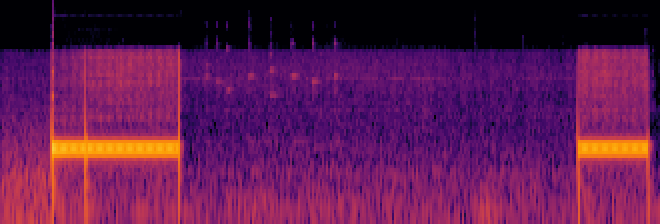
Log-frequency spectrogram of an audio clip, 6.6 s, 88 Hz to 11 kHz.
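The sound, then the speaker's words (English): An outgoing phone call's ringback tone, placed by the Mix 94.7 morning radio show: a steady electronic purr lasting over a second, a long pause of quiet line hiss, then the ring starting again. Clear, with no talking. “So we're going to call her right now and see if we can get some answers for you.”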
